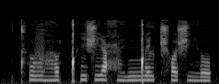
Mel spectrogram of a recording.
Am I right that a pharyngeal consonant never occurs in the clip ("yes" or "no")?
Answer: no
